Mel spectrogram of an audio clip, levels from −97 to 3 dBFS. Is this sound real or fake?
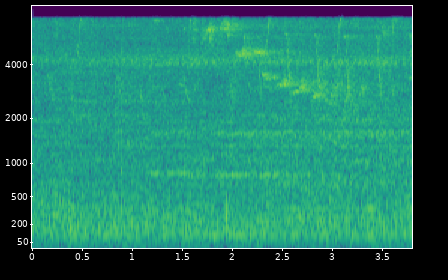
real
